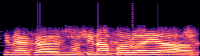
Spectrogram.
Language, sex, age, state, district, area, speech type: Tamil, female, 18-30, Tamil Nadu, Madurai, urban, conversation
